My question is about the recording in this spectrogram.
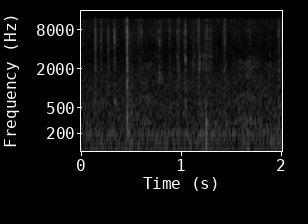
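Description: Faint typing on a computer keyboard: scattered, irregular light key clicks.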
